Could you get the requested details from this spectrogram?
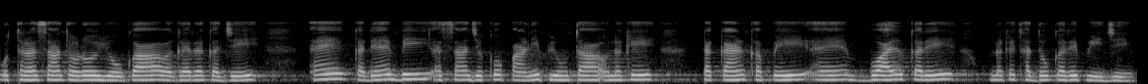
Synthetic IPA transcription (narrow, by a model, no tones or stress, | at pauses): ʊt̪ʰɾəɽ̃əsãt̪ʰoːɽojoːɡaʋɐɡɛːɾkɐd͡ʑe | ɛ̃ːkɐɗɦɪ̃bɪɐsãd͡ʑeːkopaːɽ̃ipijũt̪ʰaʊnə̆kʰeː | ʈɐkaːɪɽ̃kʰɐpeɛ̃ːbaːɪlkɐɾe | ʊnə̆kʰeːt̪ʰɐd̪ʱokɐɾepid͡ʑeː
